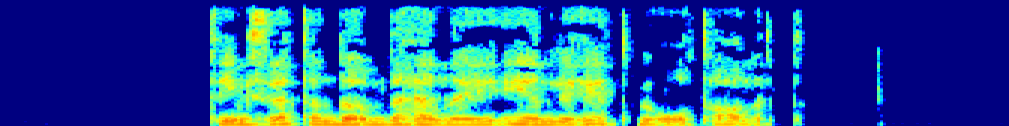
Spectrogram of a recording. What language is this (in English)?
Swedish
